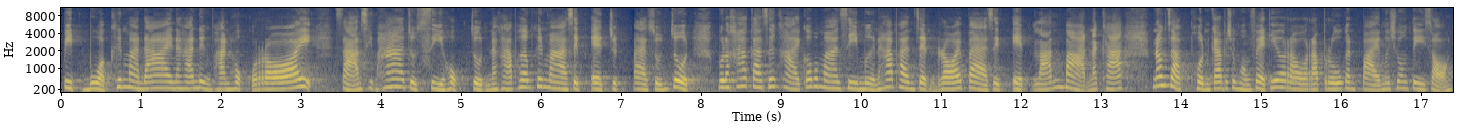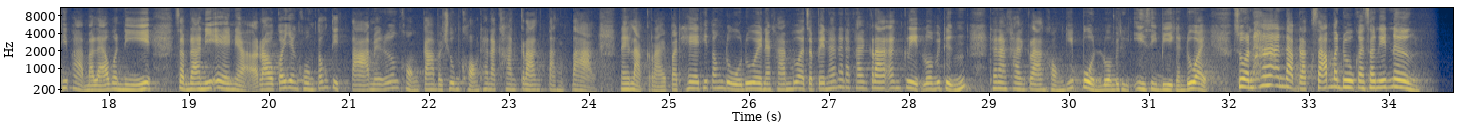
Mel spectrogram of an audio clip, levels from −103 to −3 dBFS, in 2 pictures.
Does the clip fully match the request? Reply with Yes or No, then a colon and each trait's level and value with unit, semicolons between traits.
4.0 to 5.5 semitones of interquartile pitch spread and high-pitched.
No: average, 3.5 semitones; high, 220 Hz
